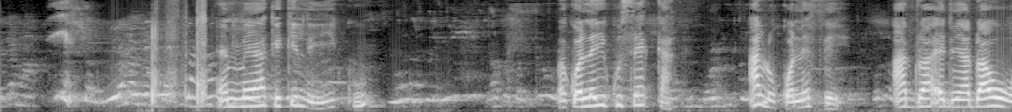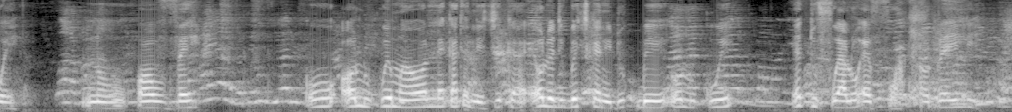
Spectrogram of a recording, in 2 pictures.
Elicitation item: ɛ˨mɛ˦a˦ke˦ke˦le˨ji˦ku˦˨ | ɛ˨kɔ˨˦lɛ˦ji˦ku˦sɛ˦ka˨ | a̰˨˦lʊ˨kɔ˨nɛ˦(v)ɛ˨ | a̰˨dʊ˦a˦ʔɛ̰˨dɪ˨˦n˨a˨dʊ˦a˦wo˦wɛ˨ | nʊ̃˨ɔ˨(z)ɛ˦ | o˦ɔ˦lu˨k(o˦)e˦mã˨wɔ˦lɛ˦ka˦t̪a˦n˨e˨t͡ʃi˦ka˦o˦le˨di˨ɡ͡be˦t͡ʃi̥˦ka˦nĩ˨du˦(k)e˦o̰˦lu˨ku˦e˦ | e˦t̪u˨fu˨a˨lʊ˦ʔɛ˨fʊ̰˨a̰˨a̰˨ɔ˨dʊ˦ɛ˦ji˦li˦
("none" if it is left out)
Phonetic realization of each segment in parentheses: f, v, u˦, k͡p

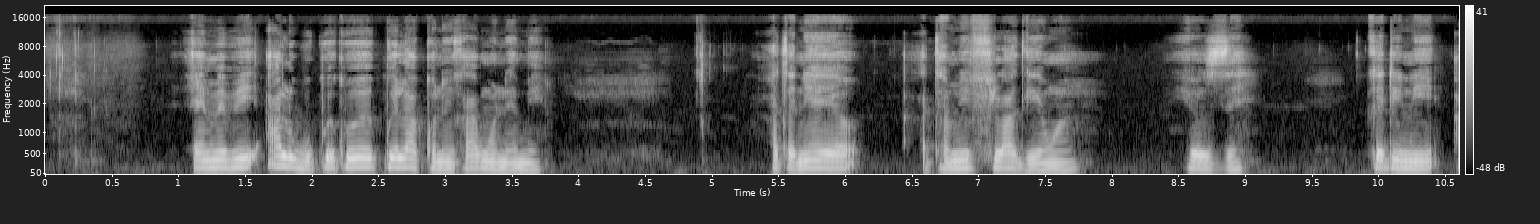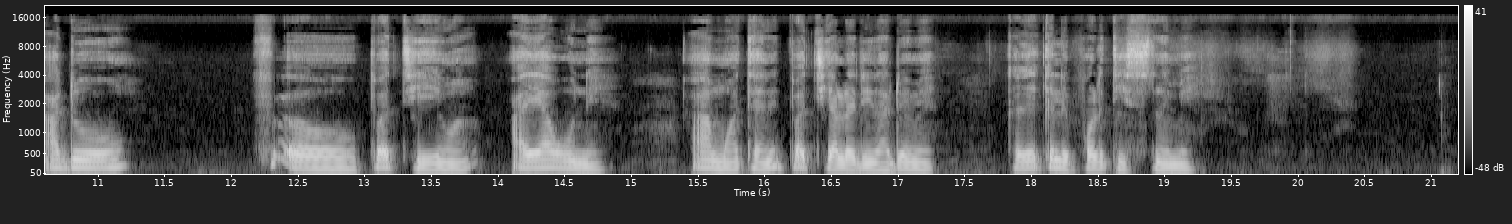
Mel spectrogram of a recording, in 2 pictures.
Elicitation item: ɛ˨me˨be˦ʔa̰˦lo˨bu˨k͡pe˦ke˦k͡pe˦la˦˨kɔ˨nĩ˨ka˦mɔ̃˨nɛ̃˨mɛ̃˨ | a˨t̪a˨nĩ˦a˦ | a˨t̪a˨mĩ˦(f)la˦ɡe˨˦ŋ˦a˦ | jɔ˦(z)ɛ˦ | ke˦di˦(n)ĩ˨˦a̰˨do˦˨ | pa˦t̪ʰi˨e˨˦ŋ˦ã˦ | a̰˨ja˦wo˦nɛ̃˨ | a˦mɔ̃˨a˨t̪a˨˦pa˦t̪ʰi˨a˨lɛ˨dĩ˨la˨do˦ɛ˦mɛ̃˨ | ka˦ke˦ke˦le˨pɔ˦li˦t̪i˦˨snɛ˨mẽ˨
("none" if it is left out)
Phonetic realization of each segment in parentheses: f, z, n

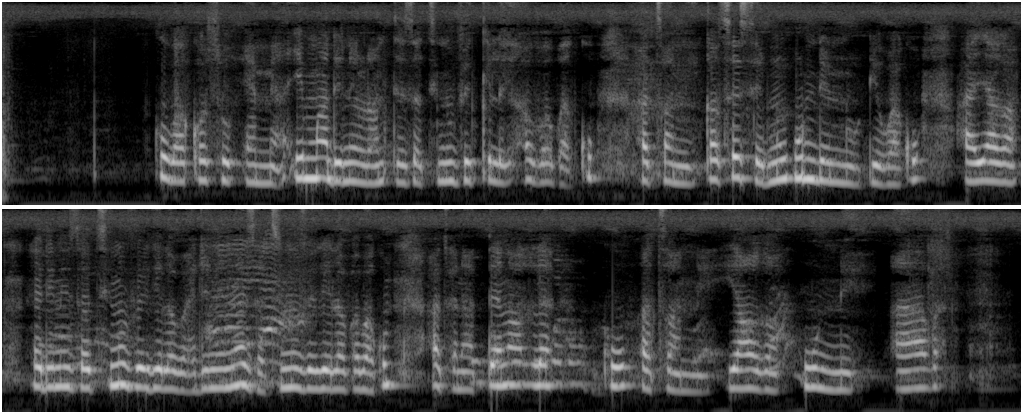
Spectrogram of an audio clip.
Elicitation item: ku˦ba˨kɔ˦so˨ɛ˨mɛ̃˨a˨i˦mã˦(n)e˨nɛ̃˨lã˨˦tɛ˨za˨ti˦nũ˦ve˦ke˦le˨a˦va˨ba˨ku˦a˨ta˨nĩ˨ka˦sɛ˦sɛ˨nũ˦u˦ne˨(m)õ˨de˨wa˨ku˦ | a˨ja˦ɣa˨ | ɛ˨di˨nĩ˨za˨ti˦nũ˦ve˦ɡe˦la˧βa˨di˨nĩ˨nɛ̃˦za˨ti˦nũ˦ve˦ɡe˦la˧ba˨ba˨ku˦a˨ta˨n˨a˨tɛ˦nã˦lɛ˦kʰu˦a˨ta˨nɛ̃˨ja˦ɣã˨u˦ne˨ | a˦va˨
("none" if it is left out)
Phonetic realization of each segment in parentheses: d, n

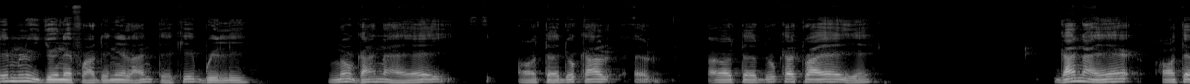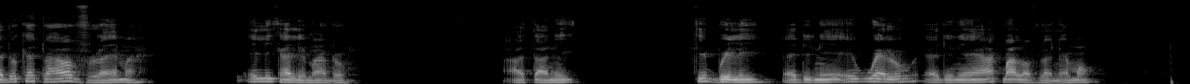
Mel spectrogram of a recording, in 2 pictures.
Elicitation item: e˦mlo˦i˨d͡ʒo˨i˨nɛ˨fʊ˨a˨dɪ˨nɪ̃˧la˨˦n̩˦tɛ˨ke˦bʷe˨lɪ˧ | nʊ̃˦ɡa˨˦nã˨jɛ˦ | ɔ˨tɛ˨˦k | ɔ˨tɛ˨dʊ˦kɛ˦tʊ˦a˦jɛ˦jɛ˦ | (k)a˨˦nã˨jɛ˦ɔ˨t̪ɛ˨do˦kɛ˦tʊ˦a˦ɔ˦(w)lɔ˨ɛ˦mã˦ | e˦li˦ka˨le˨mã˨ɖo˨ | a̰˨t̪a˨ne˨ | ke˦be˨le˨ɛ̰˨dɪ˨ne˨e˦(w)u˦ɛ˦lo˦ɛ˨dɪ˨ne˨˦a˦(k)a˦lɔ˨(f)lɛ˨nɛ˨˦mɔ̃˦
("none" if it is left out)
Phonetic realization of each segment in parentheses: ɡ, v, w, k͡p, v

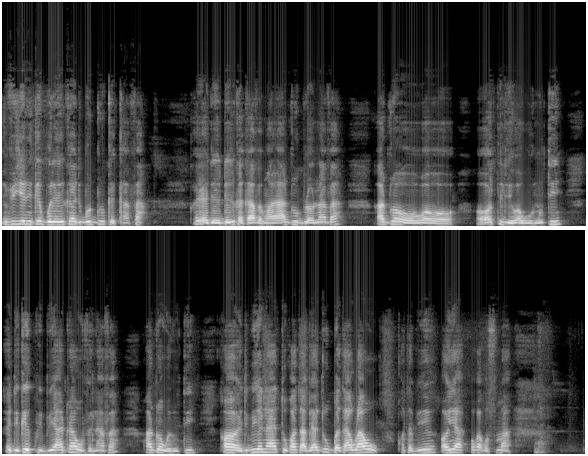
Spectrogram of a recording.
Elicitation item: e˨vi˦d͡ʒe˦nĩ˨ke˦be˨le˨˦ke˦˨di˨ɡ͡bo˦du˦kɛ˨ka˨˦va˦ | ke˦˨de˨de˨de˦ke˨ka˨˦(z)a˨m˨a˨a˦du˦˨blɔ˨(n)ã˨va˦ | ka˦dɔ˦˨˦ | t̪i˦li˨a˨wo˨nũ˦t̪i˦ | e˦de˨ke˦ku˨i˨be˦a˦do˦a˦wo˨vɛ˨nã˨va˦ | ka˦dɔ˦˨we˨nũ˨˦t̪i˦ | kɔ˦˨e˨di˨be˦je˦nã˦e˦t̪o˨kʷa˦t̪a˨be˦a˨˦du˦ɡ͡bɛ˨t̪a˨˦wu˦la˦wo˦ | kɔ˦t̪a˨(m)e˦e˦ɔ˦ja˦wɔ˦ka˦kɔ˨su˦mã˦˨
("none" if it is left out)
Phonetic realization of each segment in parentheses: v, n, b

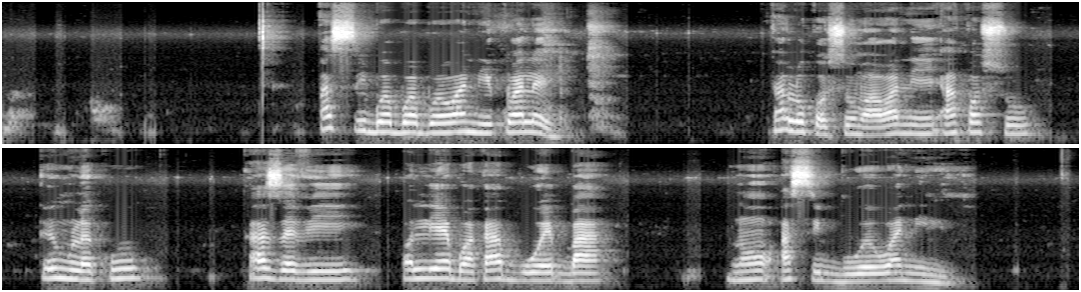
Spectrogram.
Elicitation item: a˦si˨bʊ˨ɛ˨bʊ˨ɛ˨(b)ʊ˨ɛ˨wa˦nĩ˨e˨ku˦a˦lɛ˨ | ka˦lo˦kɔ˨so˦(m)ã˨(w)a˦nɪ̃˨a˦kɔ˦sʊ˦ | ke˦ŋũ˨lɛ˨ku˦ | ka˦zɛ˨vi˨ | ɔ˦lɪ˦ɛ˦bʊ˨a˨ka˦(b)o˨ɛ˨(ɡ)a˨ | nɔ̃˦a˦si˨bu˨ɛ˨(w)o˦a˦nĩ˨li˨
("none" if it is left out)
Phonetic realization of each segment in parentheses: b, m, w, b, b, w

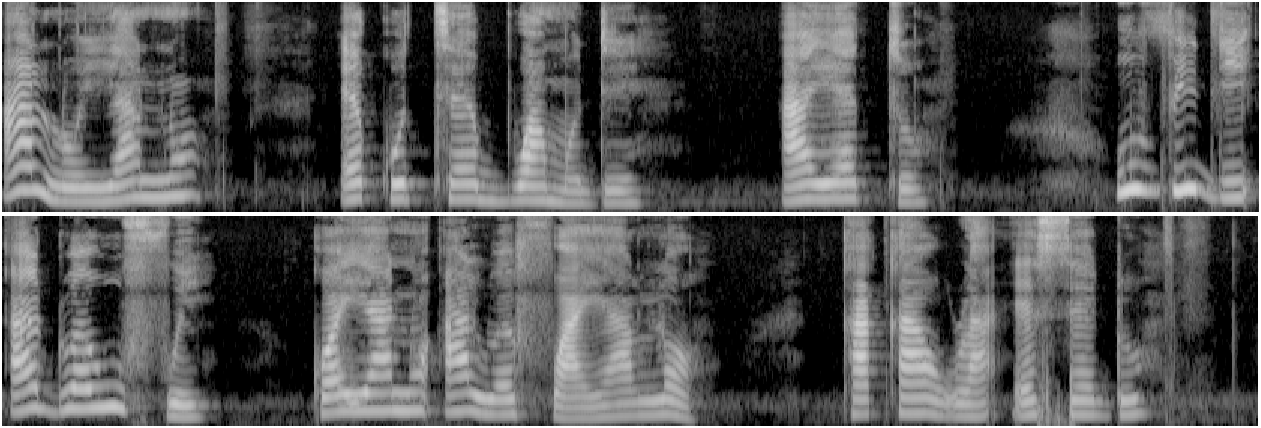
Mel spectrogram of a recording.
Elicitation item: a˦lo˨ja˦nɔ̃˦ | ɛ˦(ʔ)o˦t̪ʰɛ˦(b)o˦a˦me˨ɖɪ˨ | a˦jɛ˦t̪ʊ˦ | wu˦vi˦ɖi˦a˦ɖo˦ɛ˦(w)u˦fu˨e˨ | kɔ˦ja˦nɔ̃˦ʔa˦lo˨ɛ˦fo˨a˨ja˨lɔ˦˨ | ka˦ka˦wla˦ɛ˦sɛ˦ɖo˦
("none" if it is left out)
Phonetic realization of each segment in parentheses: k, b, w

